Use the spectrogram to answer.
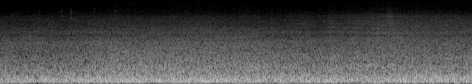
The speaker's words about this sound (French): Se croirait carrément sur une plage déserte.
